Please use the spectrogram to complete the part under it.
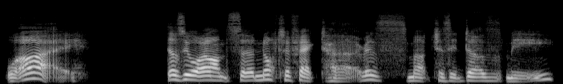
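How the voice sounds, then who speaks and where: A woman voicing a sardonic, commanding gentleman with a sarcastic, deliberate manner in a period romance audiobook. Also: fairly low pitch, dry recording. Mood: cool, insistent. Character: sardonic, commanding gentleman, injured, coolly provoking.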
